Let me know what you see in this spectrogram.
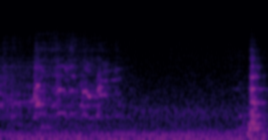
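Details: Two-month-old baby boy; brief, sharp, catching sounds a few seconds apart against a quiet room hum: hiccups.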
